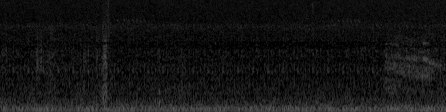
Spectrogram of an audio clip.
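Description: Near silence: a faint steady low rumble of outdoor background, with a couple of faint clicks near the start and about a second in.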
